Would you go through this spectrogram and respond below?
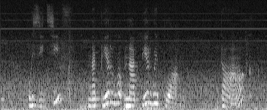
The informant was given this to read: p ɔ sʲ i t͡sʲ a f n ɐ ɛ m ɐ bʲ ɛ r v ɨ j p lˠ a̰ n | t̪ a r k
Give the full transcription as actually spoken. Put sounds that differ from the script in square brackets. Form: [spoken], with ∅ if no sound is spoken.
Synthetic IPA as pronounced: p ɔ [zʲ] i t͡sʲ [i] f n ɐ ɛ [n] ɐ [pʲ] ɛ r v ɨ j p lˠ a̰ n | t̪ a [∅] k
